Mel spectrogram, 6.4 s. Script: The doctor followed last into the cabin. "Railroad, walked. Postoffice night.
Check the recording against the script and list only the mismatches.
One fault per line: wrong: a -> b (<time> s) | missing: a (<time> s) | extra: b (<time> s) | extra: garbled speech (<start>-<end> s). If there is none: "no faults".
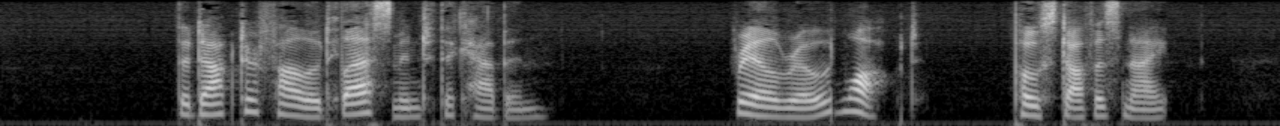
no faults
